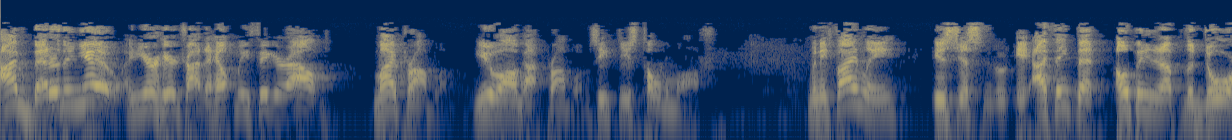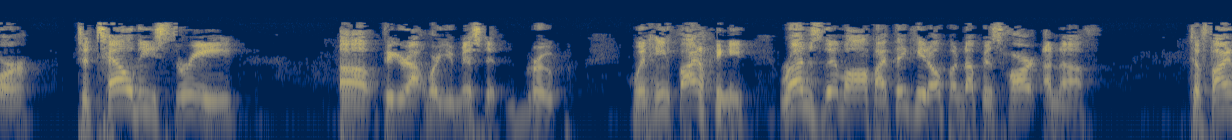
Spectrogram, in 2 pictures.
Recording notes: Sunday Morning Service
